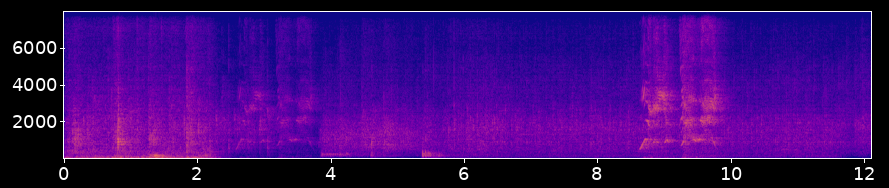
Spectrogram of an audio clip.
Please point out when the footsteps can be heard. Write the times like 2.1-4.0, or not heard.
0.0-2.2.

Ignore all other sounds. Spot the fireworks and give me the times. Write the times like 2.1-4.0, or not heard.
not heard.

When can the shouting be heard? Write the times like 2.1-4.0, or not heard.
2.5-3.8, 8.6-9.8.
